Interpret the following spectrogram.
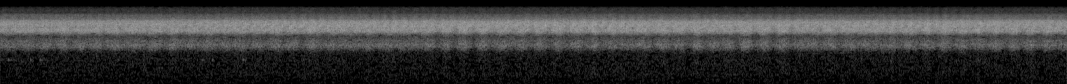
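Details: Cicadas chorusing on a summer night: a dense, unbroken high hiss-like buzz with faint rapid pulsing, steady in loudness throughout, no other sounds.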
